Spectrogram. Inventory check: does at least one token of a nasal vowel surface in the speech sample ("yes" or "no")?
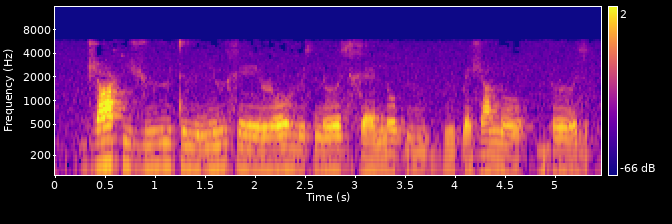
no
